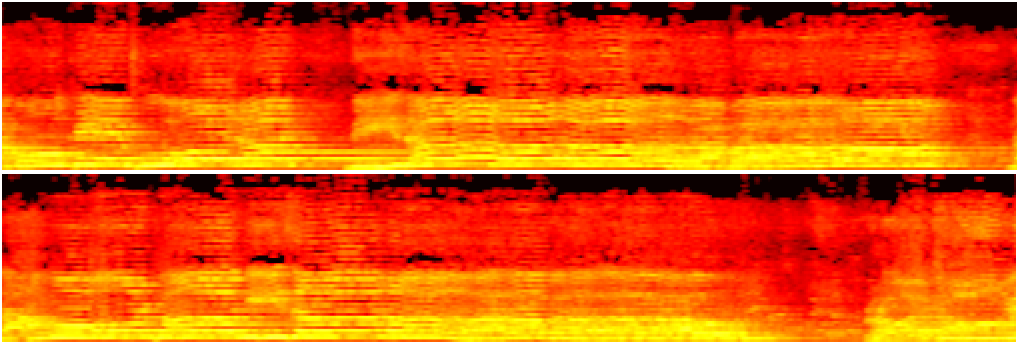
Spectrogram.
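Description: A woman singing a Jeng Bihu folk song through a microphone and PA, in long held phrases that break off briefly about seven seconds in and again near the end.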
